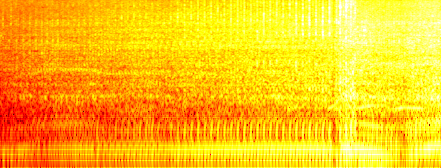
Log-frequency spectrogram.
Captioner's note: motorcycle engine roaring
